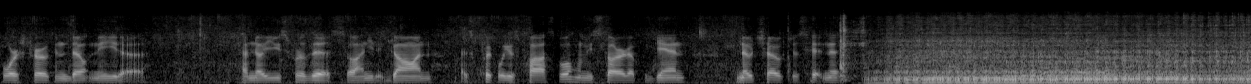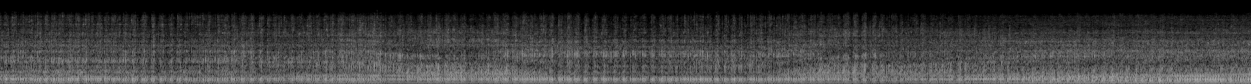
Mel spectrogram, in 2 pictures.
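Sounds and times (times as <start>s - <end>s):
outboard motor idling: 8.3s - 25.0s.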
